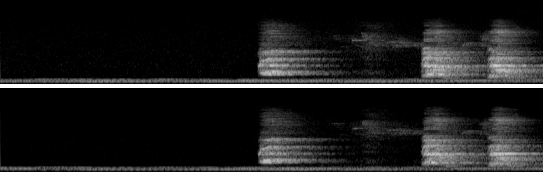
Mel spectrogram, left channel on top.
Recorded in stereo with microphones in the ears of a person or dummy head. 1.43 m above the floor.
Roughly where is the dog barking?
Left.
